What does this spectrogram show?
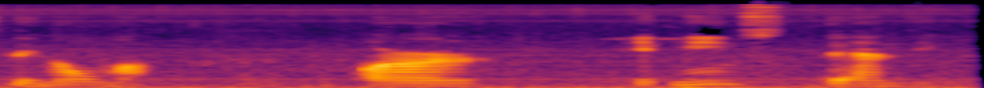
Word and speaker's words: denouement: It's a French term pronounced as denouement, or it means the ending.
